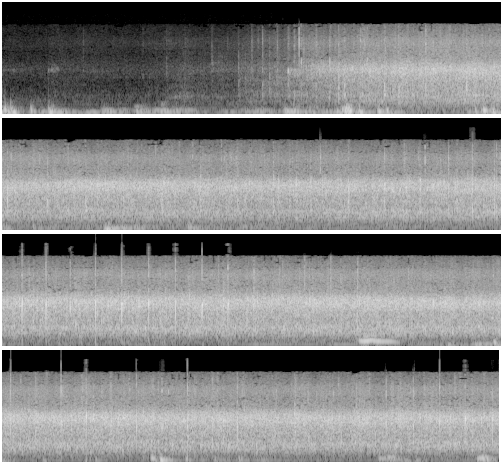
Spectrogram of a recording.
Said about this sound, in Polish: Uważajcie, bo po takich oklaskach mam ochotę zacząć od nowa.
